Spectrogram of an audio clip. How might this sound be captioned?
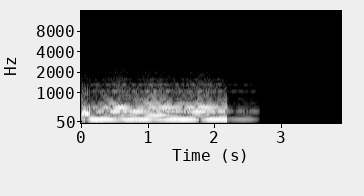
Alien Alarm: 110 BPM C2 note, strange sounding alarm. Absynth 5 sampled into Ableton, compression using PSP Compressor2 and PSP Warmer. Random presets, and very little other effects used, mostly so this sample can be re-sampled. Crazy sounds.
glitch, synthesizer, acid, techno, noise, electronic, trance, electro, bpm, dance, house, sci-fi, resonance, hardcore, atmospheric, club, glitch-hop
